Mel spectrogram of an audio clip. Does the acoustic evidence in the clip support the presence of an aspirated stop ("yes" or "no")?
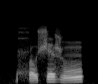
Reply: no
